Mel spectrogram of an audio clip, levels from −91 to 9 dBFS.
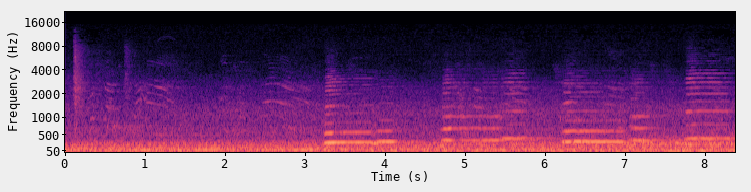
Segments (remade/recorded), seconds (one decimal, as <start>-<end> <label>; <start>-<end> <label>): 0.0-0.4 remade; 0.4-4.1 recorded; 4.1-8.4 remade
